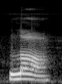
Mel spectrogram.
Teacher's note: voiced alveolar lateral approximant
